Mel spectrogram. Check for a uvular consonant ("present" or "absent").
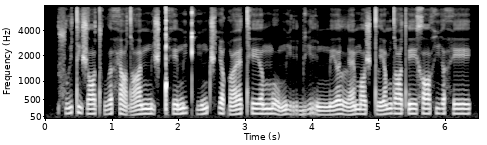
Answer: present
